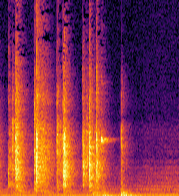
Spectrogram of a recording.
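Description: A bicycle rattles and clicks as it is moved indoors.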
